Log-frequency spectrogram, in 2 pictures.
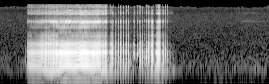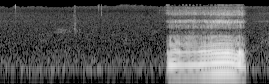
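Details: A very tired Boston Terrier snores loudly, with a rough, rasping, chainsaw-like buzz on each breath.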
